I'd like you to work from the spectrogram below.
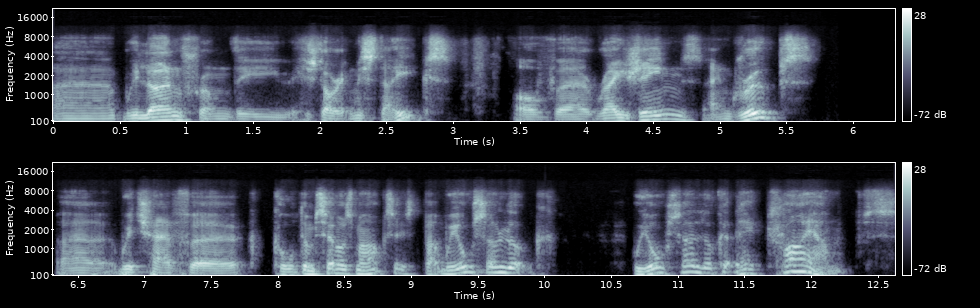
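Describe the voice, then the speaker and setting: Speaking fairly slowly with a British accent, a man uses a fairly low voice that makes very wide pitch swings. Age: 70s. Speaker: academic speaker. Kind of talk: lecture.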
